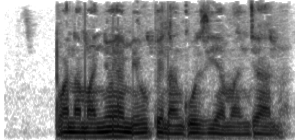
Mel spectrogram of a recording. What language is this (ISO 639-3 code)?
swa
